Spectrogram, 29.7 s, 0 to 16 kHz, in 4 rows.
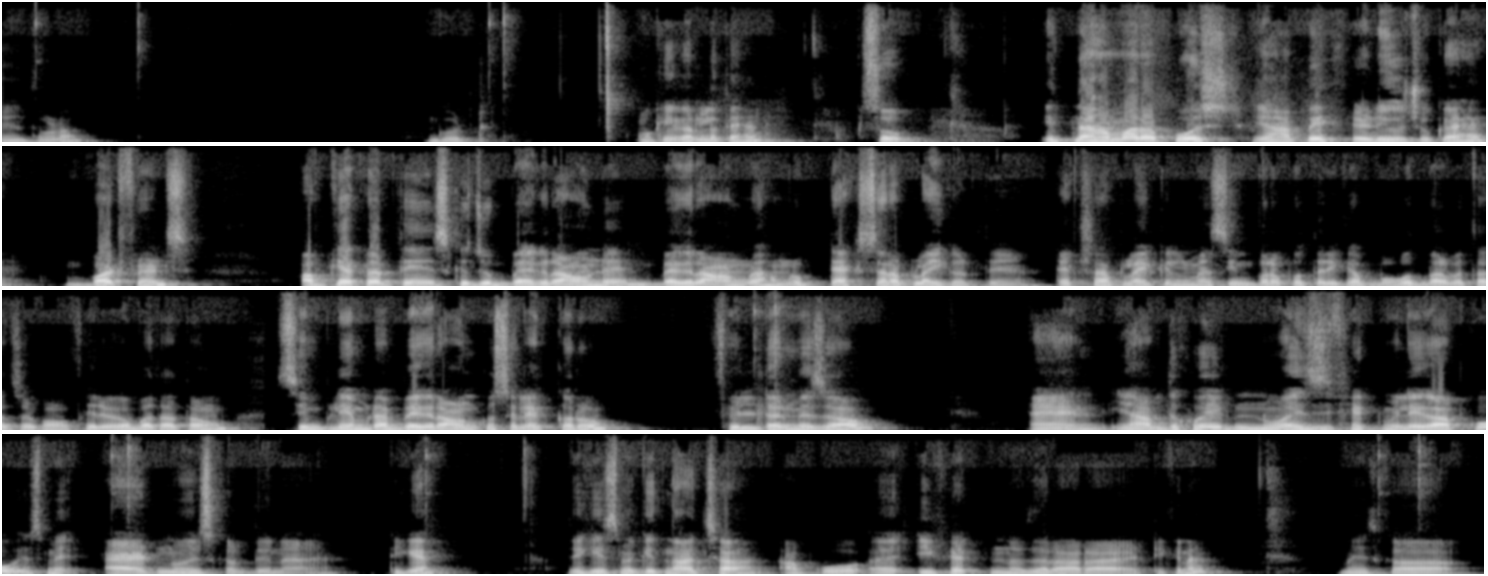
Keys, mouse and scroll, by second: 3.7 alt+scroll down 1, 4.6 alt+scroll down 1, 7.4 alt+Num_Lock, 7.4-7.7 alt+scroll down 1, 7.7 alt+scroll up 1, 8.7 alt+scroll up 1, 16.1 click, 18.5 click, 22.7-27.3 drag, 29.1 click.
